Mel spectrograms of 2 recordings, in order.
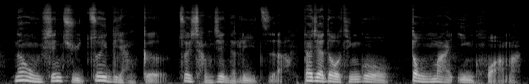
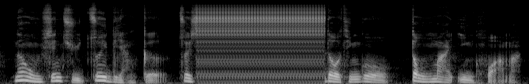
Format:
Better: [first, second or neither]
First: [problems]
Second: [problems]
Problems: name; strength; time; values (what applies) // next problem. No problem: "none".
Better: first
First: none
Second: audio freezing; at 2 s for 1.5 s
